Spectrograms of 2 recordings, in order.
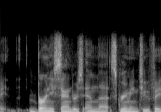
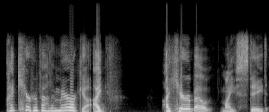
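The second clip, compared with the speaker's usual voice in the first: high-pitched, impassioned declaration; 13 semitones higher than usual. Real, not acted. Answering talk of bailing out Ukraine, high impassioned outburst. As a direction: burst out high with heartfelt insistence.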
